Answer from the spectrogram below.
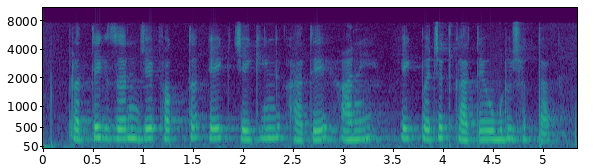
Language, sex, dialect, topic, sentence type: Marathi, female, Varhadi, banking, statement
